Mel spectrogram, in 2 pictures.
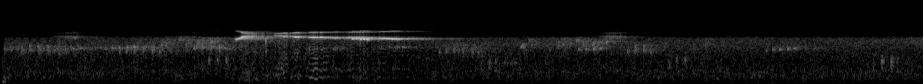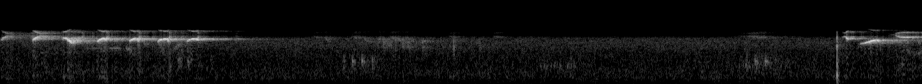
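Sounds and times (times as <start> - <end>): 
blue-and-white flycatcher whistled song: 2.3 - 4.4, 9.2 - 11.8, 17.6 - 18.4.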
